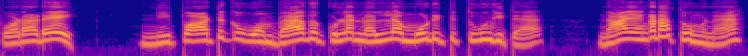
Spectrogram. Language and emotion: Tamil, angry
